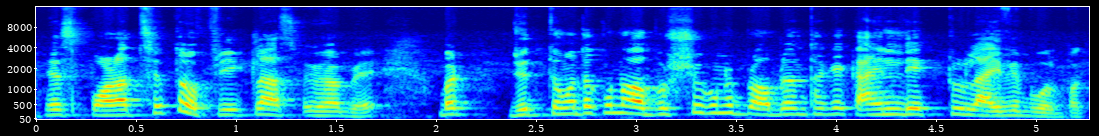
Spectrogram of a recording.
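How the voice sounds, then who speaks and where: A young man with a slightly high, slightly mellow voice tutors calculus online, chatting freely, joking with his students, and slipping English words into his speech. The recording sounds dull and lo-fi.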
